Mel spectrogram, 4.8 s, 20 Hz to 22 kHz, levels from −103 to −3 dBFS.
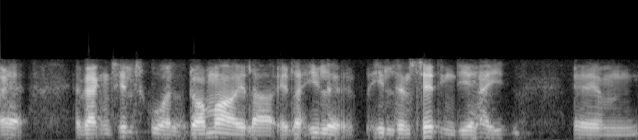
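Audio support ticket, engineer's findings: AMR narrowband mobile codec, throughout: band limited to about 300 Hz to 3.6 kHz, buzzy and synthetic texture from the pulse-driven vocal tract model. The coarse sound fits a low AMR-NB mode near 7.4 kbps; codec damage plainly audible.

Lost AMR speech frames, 1.32 to 1.40 s and 3.54 to 3.77 s: sound smeared and drawn out, then fading, as the decoder repeats the last good pitch and vocal tract settings at falling gain. The first gap fits three dropped 20 ms frames, the second two. Probable component: radio link.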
